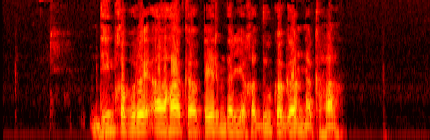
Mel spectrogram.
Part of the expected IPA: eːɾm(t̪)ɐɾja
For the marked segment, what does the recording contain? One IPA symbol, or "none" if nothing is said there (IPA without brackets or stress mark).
d̪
